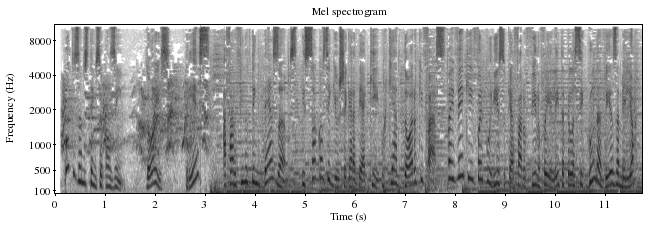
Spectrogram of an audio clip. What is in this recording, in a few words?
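portuguese female voice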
